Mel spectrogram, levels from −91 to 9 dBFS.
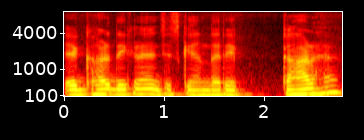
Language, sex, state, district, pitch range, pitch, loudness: Hindi, male, Bihar, Patna, 120-135 Hz, 125 Hz, -18 LUFS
